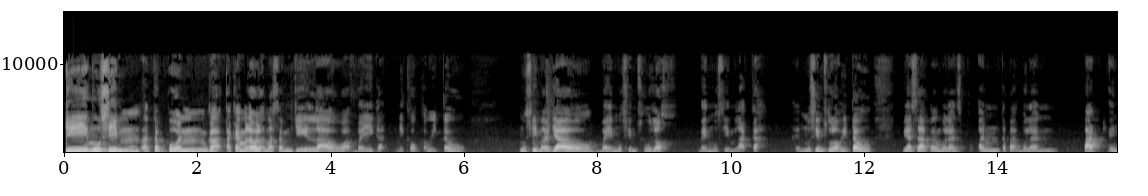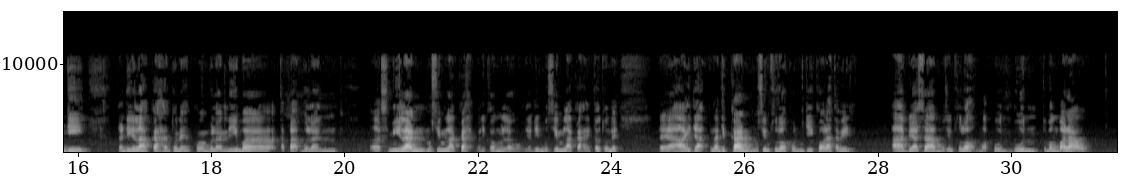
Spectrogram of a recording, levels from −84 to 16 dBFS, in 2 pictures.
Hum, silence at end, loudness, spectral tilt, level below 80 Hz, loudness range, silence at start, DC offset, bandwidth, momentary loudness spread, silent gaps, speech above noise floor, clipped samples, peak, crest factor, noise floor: none; 0.45 s; -19 LUFS; -5.5 dB/octave; -52 dBFS; 11 LU; 0.05 s; under 0.1%; 11.5 kHz; 18 LU; none; 41 dB; under 0.1%; 0 dBFS; 20 dB; -60 dBFS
